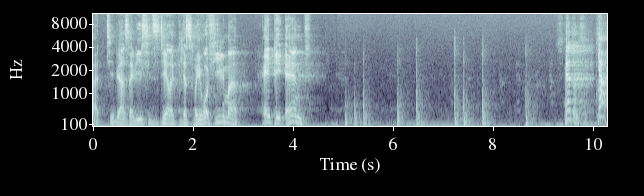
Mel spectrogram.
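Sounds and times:
speech: 0.1s - 4.4s, 9.5s - 10.0s
knocking code tapped on a prison wall: 5.0s - 8.9s.

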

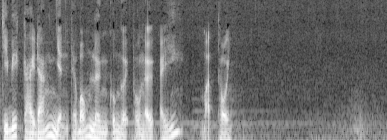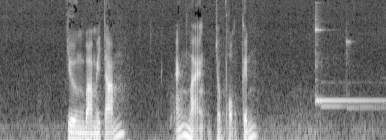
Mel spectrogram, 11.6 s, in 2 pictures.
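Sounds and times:
speech: 0.0s - 3.6s, 6.8s - 7.8s, 8.4s - 9.8s
doorbell ringing: 10.6s - 11.5s.

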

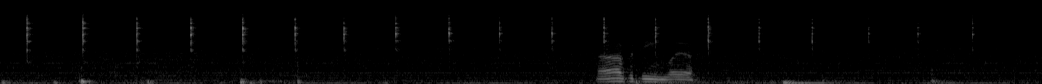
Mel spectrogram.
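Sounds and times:
clock ticking while its date is set: 0.2s - 9.9s
speech: 6.0s - 7.2s
soft low thumps of handling: 7.8s - 8.3s.

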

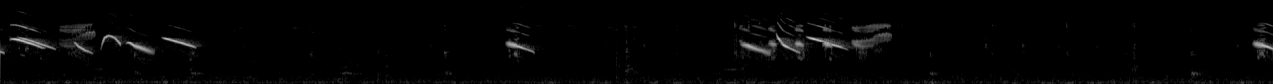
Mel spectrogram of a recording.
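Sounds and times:
green-winged saltator song of downslurred whistled notes: 0.0s - 3.1s, 5.0s - 5.9s, 7.4s - 9.0s, 12.4s - 12.7s.

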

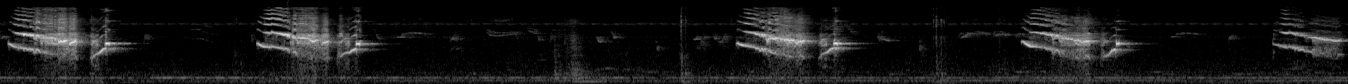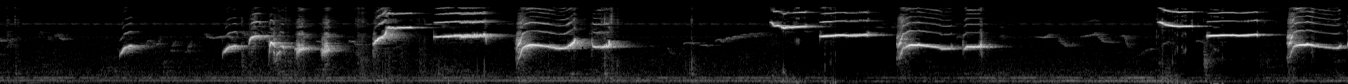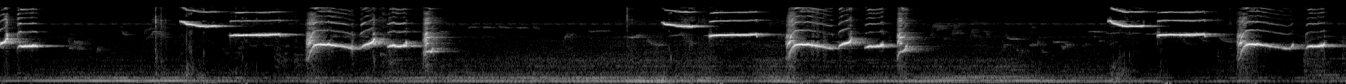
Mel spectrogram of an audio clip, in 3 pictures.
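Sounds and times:
Oriental magpie-robin singing: 0.0s - 1.5s, 2.6s - 4.4s, 7.3s - 8.7s, 9.9s - 12.0s, 12.7s - 13.7s, 14.6s - 19.8s, 20.6s - 27.9s, 28.5s - 40.4s
faint low hum: 0.0s - 40.4s.

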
